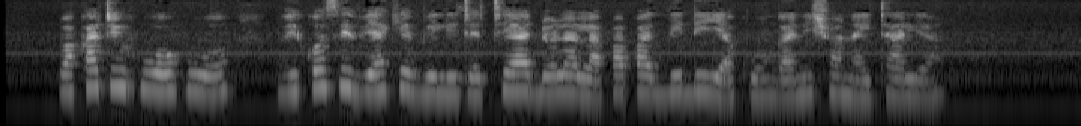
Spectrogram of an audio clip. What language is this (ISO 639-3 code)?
swa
